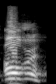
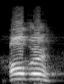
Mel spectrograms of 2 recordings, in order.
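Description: First: Over, hit loud with a falling tune; stressed over. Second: Over, punched loud and drawn out; stressed over. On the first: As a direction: land heavily on over. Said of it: "but get this". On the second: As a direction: lean hard on over. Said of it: "I know it's a little lengthy, but get this". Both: Shown as a demonstration.

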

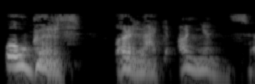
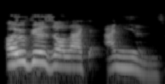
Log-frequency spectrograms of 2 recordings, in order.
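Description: First: Put-on slow, drawn-out Shrek accent. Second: Said in the usual way. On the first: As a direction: do your best Shrek accent, taking it slowly. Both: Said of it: "That's my best Shrek accent".

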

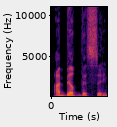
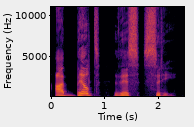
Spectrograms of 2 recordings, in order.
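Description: First: Said in the usual way. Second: "I built this city" slow and loud, word by word; emphatic boast. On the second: Acted. God boasting to David, "I built this city" slowly and emphatically. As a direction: punch "built" and stretch out "city".

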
